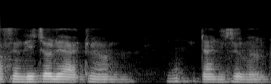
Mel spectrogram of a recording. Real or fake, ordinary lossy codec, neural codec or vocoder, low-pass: fake; AAC, 24 kbps; autoencoder, 22.05 kHz, a latent of 192 numbers a frame, VITS, trained on one speaker; 5.4 kHz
